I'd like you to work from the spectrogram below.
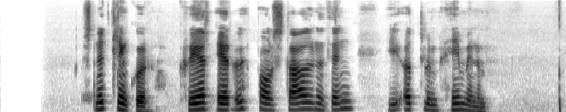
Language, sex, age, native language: Icelandic, male, 60-69, Icelandic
